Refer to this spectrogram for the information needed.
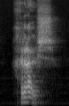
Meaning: grit, ground stone or rocks
- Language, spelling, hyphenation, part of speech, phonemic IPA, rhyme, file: Dutch, gruis, gruis, noun, /ɣrœy̯s/, -œy̯s, Nl-gruis.ogg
